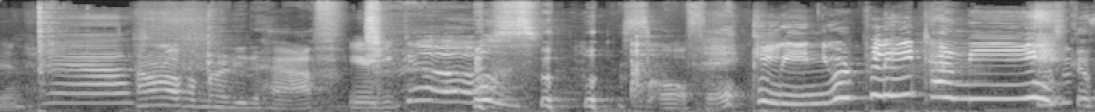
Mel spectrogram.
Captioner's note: laughs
